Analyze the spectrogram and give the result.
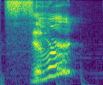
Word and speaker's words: Sivert: S-I-V-E-R-T.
